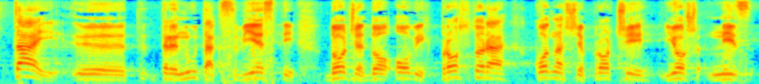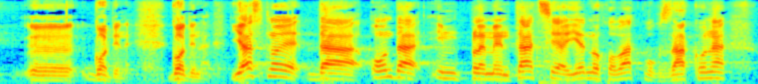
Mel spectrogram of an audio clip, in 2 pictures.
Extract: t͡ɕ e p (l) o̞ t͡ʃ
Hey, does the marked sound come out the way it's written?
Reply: no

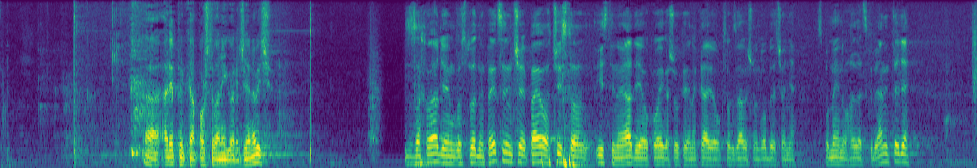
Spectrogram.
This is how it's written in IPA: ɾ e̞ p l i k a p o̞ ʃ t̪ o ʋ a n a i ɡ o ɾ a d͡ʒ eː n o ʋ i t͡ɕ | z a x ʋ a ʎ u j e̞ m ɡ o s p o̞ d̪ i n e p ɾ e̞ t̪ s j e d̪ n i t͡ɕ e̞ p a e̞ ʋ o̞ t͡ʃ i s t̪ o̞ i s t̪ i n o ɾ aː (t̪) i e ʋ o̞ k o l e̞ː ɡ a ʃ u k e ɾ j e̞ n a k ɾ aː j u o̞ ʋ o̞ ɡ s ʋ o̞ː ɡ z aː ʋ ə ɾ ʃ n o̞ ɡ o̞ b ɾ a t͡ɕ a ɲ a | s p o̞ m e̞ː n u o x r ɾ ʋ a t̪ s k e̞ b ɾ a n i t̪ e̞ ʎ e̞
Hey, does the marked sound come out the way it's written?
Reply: no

